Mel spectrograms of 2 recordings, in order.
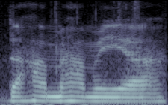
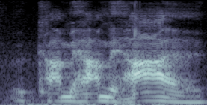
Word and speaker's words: Kamehameha: It was just the Hamehameha. Oh. You pronounced it wrong. How do you say it? Kamehameha. Come on.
